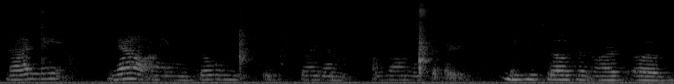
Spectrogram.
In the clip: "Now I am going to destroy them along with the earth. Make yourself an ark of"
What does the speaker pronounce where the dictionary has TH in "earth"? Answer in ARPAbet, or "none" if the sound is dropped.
TH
